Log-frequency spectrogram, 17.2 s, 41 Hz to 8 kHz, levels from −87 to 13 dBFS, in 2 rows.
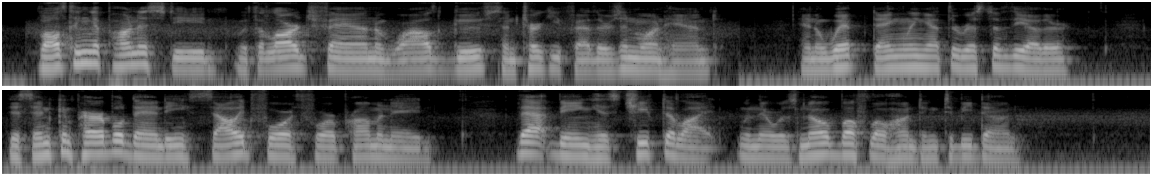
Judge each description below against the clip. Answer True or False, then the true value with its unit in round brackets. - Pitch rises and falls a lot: False (3.0 semitones)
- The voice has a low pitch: True (120 Hz)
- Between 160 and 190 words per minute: True (170 wpm)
